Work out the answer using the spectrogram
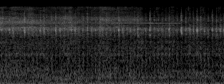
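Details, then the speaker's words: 2008 Audi A4 2.0T at idle, codes P119A and P2279, adding 25% fuel: loud hissing whistle with fluttering buzz at oil filler; failed PCV diaphragm built into the valve cover. "This thing has a bad valve cover. So there we go. It's going to be the diaphragm that's built into this cover."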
